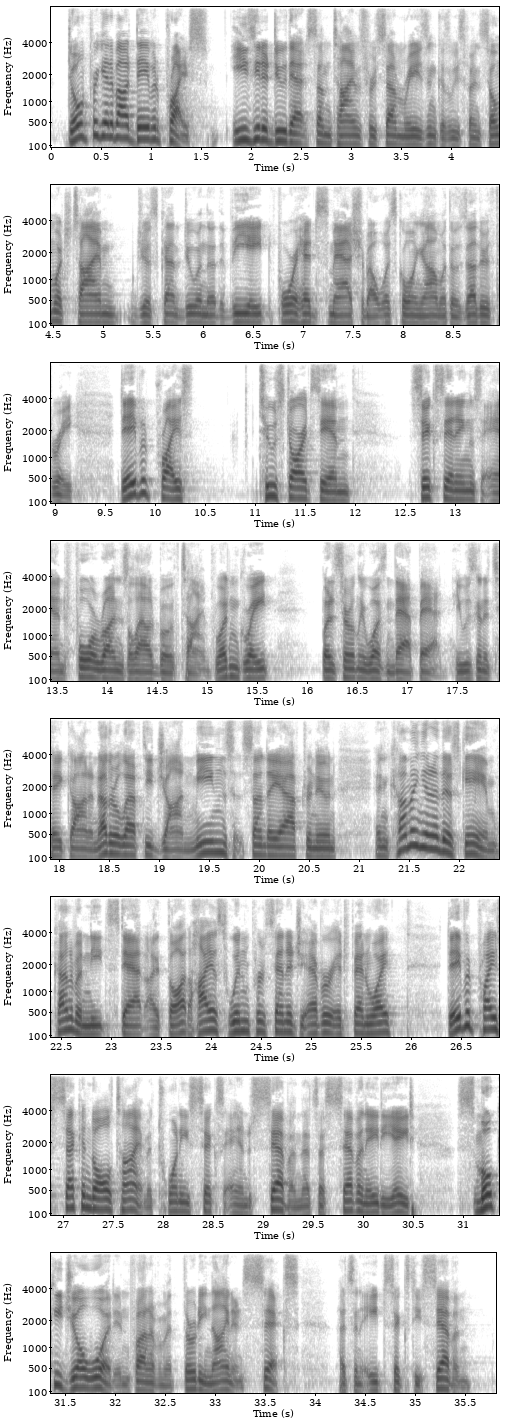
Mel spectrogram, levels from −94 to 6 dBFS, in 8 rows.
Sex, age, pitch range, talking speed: male, 40-59, 115-150 Hz, 190 wpm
